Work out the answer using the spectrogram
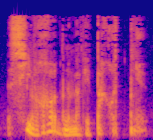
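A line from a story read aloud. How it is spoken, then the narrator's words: Bitter. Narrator (French): dit Harry d'un ton amer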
